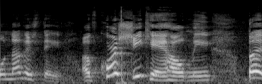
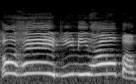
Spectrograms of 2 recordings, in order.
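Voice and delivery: much higher, bubbly offer of help; eager stranger; 13 semitones higher, 4 dB louder than usual. Acted. Stranger offering to help a lost hiker, high and over-friendly. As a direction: pitch it way up like an over-friendly passerby.

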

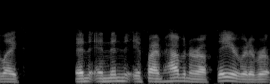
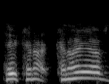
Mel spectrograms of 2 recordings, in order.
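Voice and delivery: put-on high, eager small boy's voice; five-year-old Johnny asking for candy, high and eager; little kid asking; 11 semitones higher than usual.

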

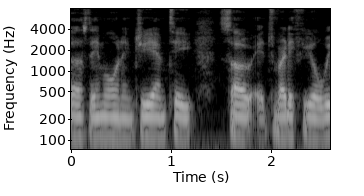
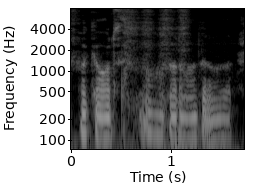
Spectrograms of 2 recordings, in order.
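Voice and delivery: embarrassed mutter; 11 dB quieter, faster than usual. Real, not acted. Embarrassed after rude joke.

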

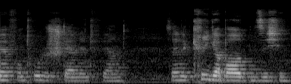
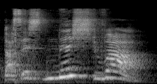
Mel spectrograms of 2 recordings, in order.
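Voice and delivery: loud, high, slow protest; outraged shout; 6 semitones higher, 10 dB louder, slower than usual. Acted. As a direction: shout it out as the accused leader. Blutstern jumps up protesting.

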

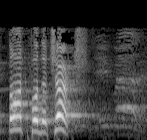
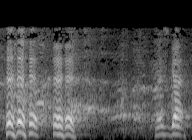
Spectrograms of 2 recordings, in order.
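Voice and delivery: ordinary talk

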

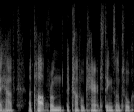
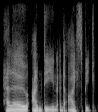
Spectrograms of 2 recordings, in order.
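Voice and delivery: loud, hammed-up regal English accent; Queen Victoria; 5 semitones higher, 6 dB louder than usual. Shown as a demonstration. Podcaster attempting a bad English accent lands on a queenly voice, loud mock-English. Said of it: "that's my Queen Victoria".

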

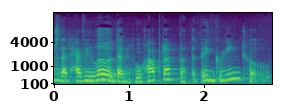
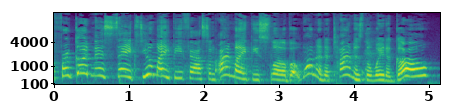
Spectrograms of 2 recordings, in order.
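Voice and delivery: raised, exasperated scolding; yelled; 5 semitones higher, 5 dB louder than usual. A narrator's reading. Blue to squabbling cars, yelled plea. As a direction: call out over the tangled traffic. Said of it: "yelled Blue".

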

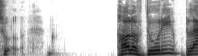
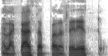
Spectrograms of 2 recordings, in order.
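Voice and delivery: put-on Spanish with a Cuban accent; 5 semitones lower, 3 dB quieter than usual. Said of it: "speaking in Spanish with a Cuban accent".

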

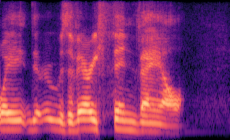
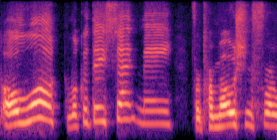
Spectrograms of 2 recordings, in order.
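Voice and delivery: mock excited blogger; 8 semitones higher than usual. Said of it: "as a way of like".

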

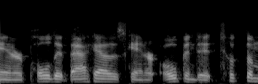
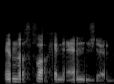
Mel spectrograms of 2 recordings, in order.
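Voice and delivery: usual speaking voice

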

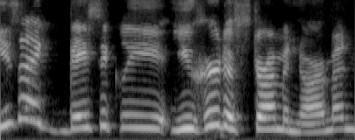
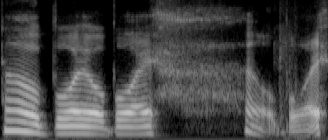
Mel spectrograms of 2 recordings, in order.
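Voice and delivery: low mock groan; 6 semitones lower, slower than usual.

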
